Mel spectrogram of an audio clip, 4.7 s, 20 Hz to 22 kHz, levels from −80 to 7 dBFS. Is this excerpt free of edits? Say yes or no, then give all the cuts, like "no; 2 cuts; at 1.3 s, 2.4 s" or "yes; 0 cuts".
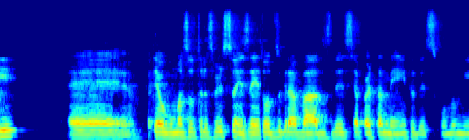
no; 3 cuts; at 1.5 s, 2.6 s, 3.3 s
